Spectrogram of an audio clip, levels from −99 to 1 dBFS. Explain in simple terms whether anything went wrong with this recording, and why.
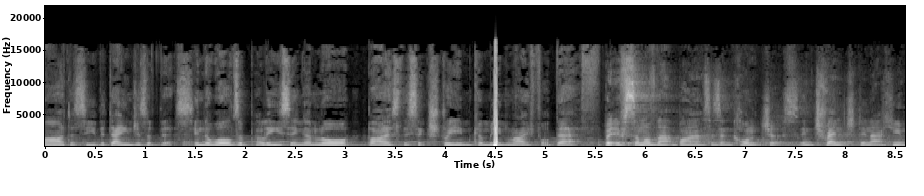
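Two short glitches come from a corrupt frame decoded: damaged compressed data the player played anyway, putting sound at wrong frequencies. At 1.28 s a faint blip lasts about 40 ms; at 4.50 s a much louder burst lasts about 40 ms. Each spans roughly two frames.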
